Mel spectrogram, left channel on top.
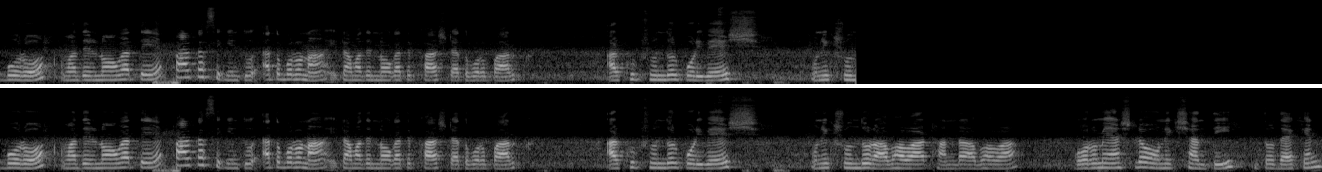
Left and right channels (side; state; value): left; drops out; at 8.6 s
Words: বড়। আমাদের নওগাঁতে পার্ক আছে কিন্তু এত বড় না, এটা আমাদের নওগাঁতে ফার্স্ট এত বড় পার্ক। আর খুব সুন্দর পরিবেশ, অনেক সুন্দর আবহাওয়া, ঠান্ডা আবহাওয়া, গরমে আসলেও অনেক শান্তি। তো দেখেন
